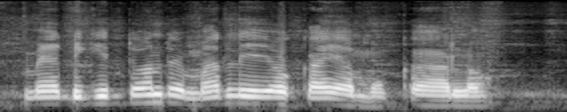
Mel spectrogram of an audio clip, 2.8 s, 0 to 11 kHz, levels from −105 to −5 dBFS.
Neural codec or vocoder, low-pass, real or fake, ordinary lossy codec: vocoder, 22.05 kHz, 80 mel bands, Vocos; none; fake; none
